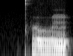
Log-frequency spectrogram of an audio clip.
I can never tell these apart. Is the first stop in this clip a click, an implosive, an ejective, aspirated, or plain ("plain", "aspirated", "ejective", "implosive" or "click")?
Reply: aspirated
